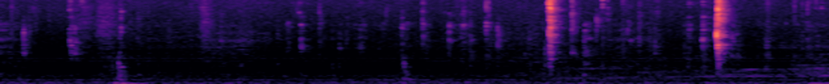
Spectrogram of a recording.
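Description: Close-miked eating sounds: quiet chewing of seafood-boil food with a few sharp mouth clicks and smacks, over a steady low hum.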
